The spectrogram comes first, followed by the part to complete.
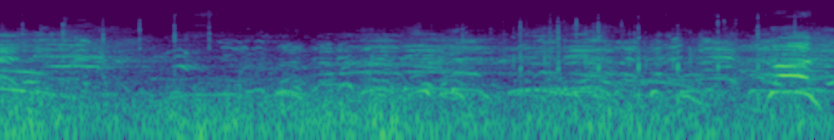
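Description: Several voices at a rugby match shouting and calling out across the field, overlapping one another, with a louder shout near the end.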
